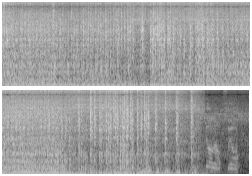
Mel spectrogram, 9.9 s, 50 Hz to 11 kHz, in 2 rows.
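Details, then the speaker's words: 1973 Dodge Charger 383 big block, long parked, cranking evenly at about 3.5 beats a second but never firing. The fuel pump is not pumping and no fuel leaks out, so it needs a new fuel pump; the engine otherwise sounds fine. "I'm watching the pump. No pumpy yet. >> No pumps yet. No fuel leaking out though."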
